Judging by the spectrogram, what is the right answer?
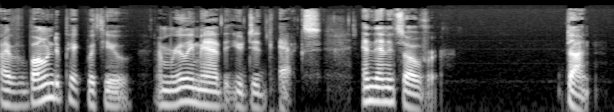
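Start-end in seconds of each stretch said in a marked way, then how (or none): none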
